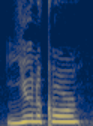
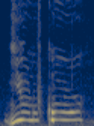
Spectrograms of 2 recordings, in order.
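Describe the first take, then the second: First: Calling out. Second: Said in the usual way. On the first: Acted. Donkey calling out louder.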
